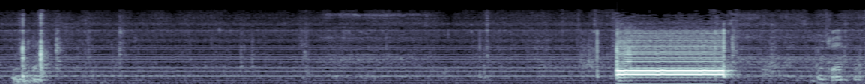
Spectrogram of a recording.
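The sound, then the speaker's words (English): A steady telephone dial tone sounds on a phone line before an operator-placed collect call. It comes in loud and even for about a second and a half, over a constant low electrical hum. “Okay, we have a dial tone.”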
